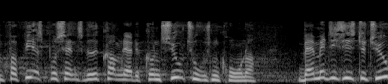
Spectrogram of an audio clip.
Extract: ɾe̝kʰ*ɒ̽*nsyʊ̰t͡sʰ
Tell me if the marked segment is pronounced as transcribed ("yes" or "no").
no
